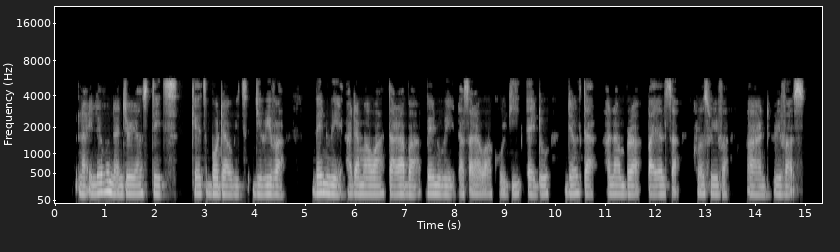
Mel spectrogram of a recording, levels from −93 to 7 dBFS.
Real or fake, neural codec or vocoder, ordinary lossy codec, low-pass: real; none; none; 5.4 kHz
